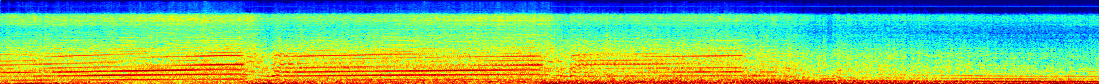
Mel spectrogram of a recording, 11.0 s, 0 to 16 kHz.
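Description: Onboard sound of a Dallara Formula 3 car's Alfa Romeo four-cylinder engine accelerating hard, its pitch climbing and dropping at two quick upshifts about two and a half and five and a half seconds in. Near the end the pitch falls away as the driver lifts off, and the engine runs on at lower revs.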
